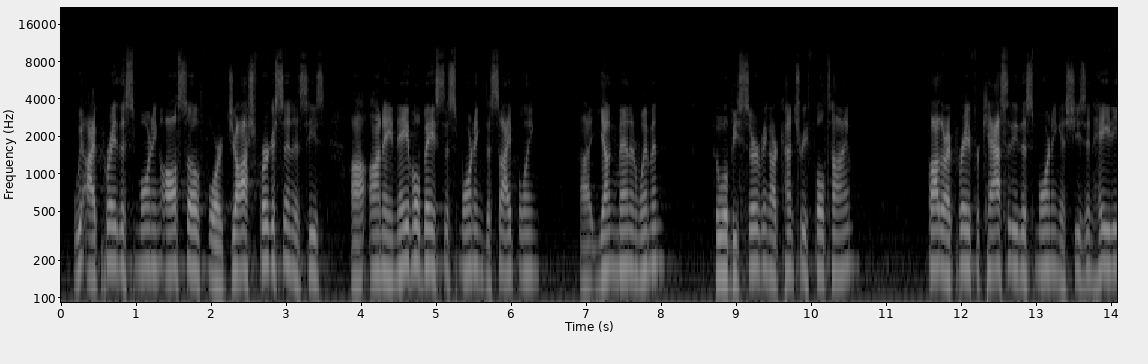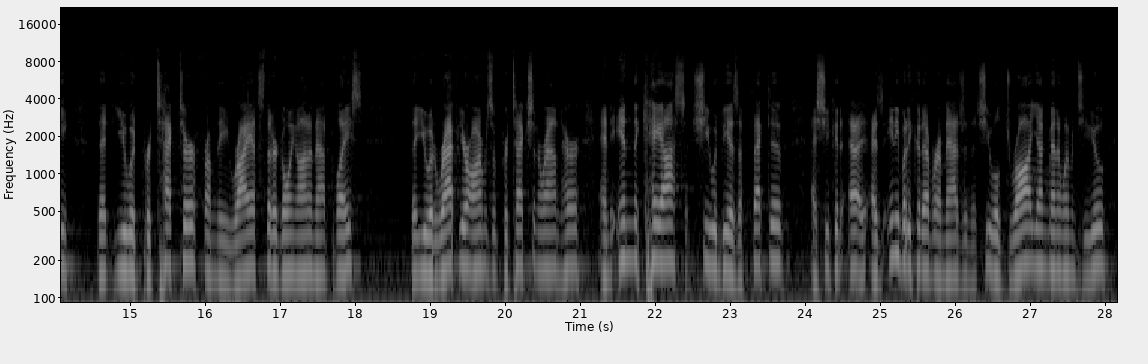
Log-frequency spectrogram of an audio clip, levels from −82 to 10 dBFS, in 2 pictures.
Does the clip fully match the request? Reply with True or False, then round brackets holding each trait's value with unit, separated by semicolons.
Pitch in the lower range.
False (165 Hz)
